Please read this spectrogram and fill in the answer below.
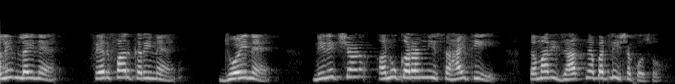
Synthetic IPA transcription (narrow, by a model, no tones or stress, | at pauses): t̪alimləjne | feɾfaɾkəɾine | d͡ʒoine | nɪɾɪkʃəɳənukəɾəɳnisəɦajt̪ʰi | t̪əmaɾid͡ʒʱat̪nebəd̪liʃəkot͡ʃʰɔ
